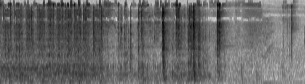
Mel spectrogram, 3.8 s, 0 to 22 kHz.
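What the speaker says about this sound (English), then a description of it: "now I'm going to go secure this on the machine with an 1/8 inch seam allowance" A sewing machine stitches an eighth-inch seam securing a pocket, running in a fast close burst and then slowing into a few short separate pulses before stopping.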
